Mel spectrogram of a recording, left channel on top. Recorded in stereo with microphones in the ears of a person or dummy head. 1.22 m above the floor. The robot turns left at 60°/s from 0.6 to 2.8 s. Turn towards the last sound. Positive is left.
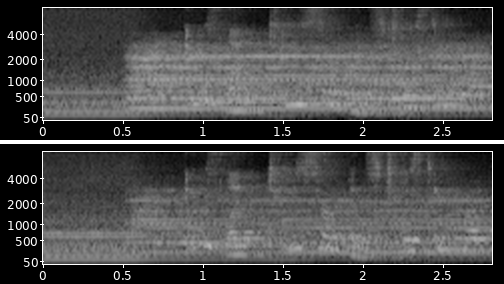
turn(degrees=-115)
